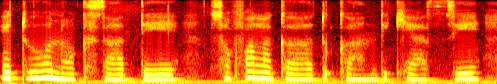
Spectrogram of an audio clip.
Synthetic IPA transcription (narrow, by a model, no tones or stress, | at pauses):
et̪unɔksat̪e | sɔfalaɡad̪ukand̪ikʰjase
